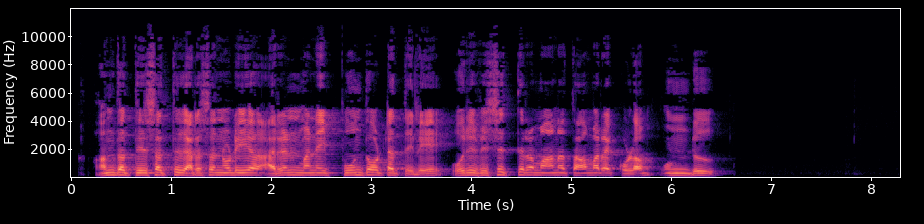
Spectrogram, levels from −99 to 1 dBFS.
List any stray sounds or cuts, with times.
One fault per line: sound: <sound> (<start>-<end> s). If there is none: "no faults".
no faults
